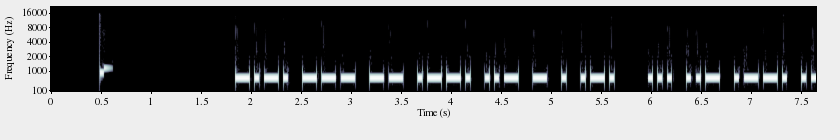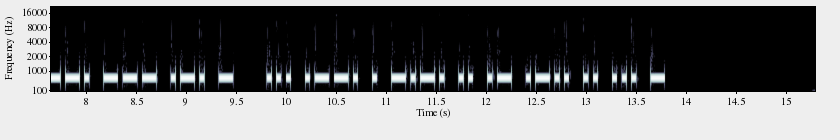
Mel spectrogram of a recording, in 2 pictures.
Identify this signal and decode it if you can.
Morse code, heard as a keyed tone, about 25 wpm, 700 Hz. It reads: COMPUTER SUPPORT SPECIALIST
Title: Practice QSO - Exchange 3 - More Info - 25wpm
